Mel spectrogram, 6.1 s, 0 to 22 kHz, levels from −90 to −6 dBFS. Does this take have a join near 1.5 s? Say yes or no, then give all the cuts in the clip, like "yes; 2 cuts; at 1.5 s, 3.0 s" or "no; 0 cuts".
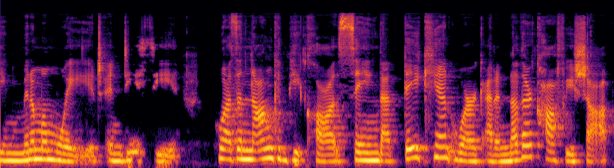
no; 0 cuts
